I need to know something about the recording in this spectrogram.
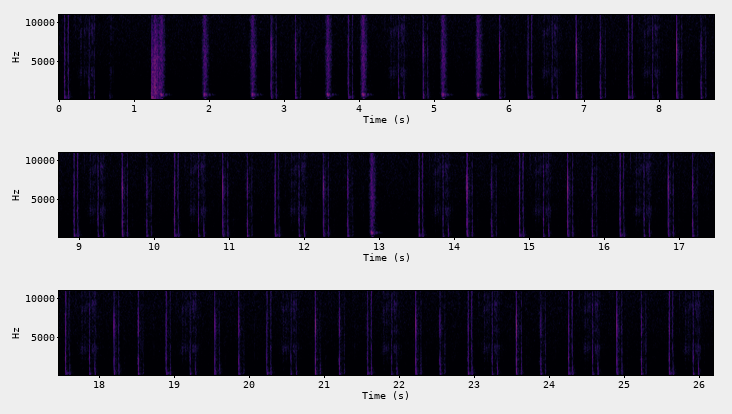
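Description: A game character's footsteps patter quickly and evenly.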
